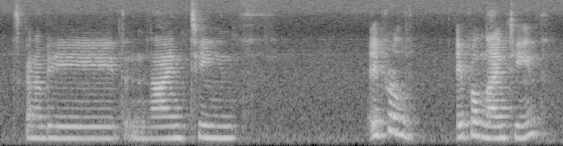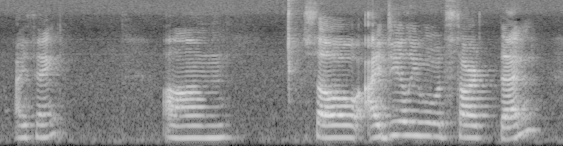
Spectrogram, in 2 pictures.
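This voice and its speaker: In a room with audible echo, a woman speaks at a very slow pace with long, frequent pauses, fairly even intonation and big swings in loudness. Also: medium pitch for a woman. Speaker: tarot reader and vlogger. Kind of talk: casual vlog explaining a study challenge. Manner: hesitant, many fillers.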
